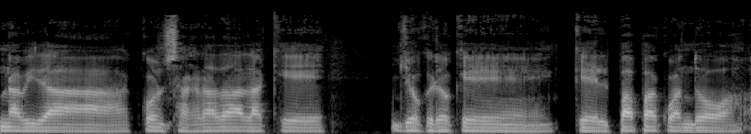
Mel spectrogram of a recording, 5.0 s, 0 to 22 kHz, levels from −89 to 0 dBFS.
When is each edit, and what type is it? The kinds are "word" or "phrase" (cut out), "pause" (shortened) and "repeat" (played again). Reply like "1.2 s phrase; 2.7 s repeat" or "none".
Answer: none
